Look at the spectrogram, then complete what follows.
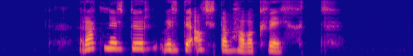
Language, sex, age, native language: Icelandic, female, 40-49, Icelandic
